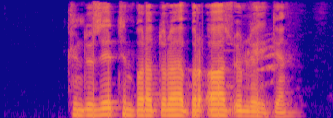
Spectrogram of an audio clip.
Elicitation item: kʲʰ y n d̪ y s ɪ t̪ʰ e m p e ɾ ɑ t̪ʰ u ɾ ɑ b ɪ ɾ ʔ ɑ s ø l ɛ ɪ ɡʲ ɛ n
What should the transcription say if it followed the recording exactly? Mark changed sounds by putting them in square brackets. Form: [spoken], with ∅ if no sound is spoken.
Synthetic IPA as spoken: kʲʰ y n d̪ y [z] ɪ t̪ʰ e m p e ɾ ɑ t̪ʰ u ɾ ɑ b ɪ ɾ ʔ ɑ [z] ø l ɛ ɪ [kʲ] ɛ n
